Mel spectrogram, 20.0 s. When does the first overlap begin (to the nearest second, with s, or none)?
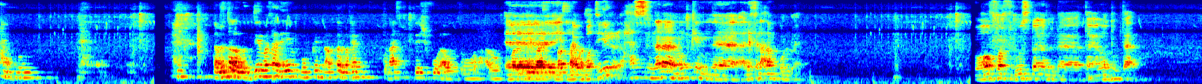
9 s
